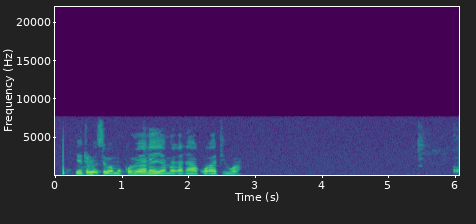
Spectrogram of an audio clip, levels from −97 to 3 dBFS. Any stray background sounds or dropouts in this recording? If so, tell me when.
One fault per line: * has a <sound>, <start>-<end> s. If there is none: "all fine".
all fine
